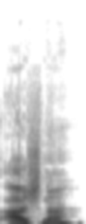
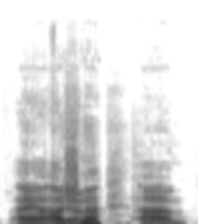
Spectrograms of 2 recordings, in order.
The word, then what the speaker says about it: Ajna: I believe Anya is gonna. I actually think it's pronounced Ajna. Ajna.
